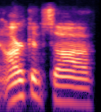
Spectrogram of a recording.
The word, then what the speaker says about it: Arkansas: In Arkansas, you must pronounce Arkansas's correctly. – Not Arkansas? – Not Arkansas. – Arkansas? – Arkansas? – No. Yeah. – Arkansas. – Pronunciation with the accent on the second syllable with the sound of an A in man and the sounding of terminal S is an innovation to be discouraged.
